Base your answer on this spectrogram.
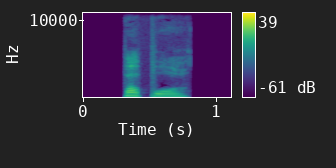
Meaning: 1. to chatter, jaw away 2. to preach (to give a sermon) 3. to lecture, preach (to speak in a pompous, lecturing, self-important manner)
- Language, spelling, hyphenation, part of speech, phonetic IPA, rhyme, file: Hungarian, papol, pa‧pol, verb, [ˈpɒpol], -ol, Hu-papol.ogg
